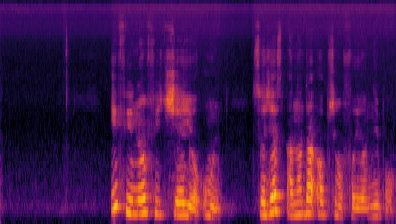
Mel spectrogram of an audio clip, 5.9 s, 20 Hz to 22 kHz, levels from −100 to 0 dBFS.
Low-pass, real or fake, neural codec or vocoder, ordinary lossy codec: none; fake; vocoder, 48 kHz, 128 mel bands, Vocos; none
